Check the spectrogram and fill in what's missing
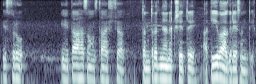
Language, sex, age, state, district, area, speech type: Sanskrit, male, 18-30, Maharashtra, Nashik, urban, spontaneous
